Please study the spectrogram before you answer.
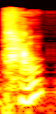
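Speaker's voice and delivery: "tang" rising like a question; second tone TANG. Shown as a demonstration. Student demonstrates Chinese tones, "tang" rising. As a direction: lift "tang" upward as if asking. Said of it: "segundo tono".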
